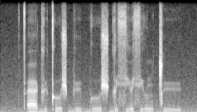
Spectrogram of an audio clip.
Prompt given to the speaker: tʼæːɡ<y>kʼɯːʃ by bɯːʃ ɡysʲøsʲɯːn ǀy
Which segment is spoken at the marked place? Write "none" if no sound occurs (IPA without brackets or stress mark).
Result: y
